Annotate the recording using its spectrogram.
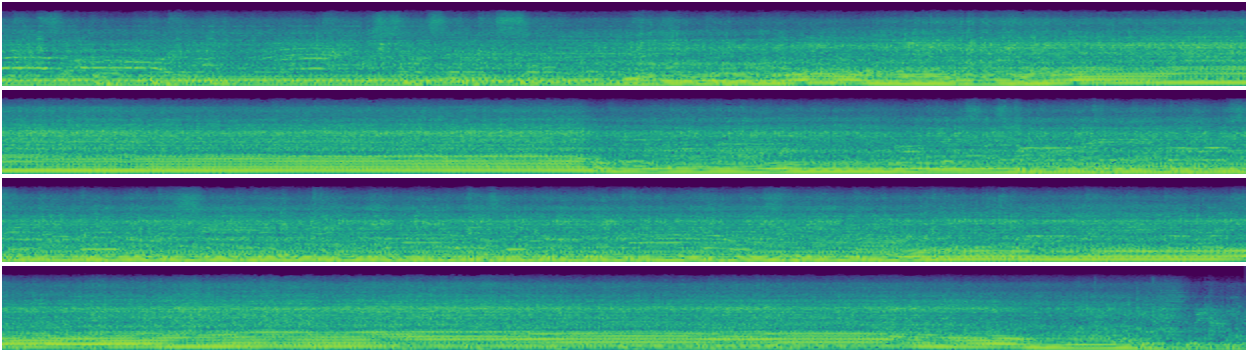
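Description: Portable fire pump's engine running hard, pumping water out through the attack hoses. Its pitch holds steady for long stretches but sags and recovers about five seconds in, again around twelve seconds, and wavers a few more times after twenty seconds as the throttle and load change.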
